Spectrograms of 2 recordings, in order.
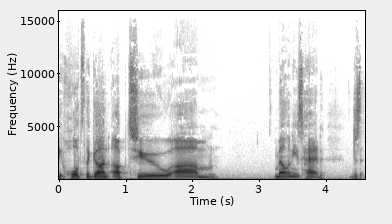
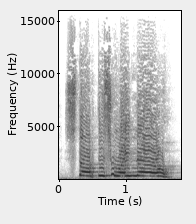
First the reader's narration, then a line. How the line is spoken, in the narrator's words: Rook, at the top of his lungs, is just going to say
